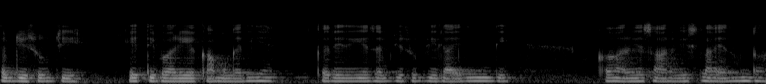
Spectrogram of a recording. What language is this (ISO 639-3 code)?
doi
